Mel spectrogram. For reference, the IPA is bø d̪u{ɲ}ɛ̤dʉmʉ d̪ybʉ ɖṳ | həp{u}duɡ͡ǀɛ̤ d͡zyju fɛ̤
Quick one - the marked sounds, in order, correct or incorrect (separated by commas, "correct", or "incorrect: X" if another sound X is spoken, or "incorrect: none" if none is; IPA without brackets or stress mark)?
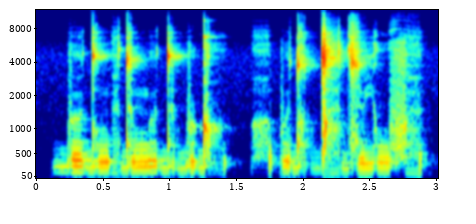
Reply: incorrect: ŋ, incorrect: ʉ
